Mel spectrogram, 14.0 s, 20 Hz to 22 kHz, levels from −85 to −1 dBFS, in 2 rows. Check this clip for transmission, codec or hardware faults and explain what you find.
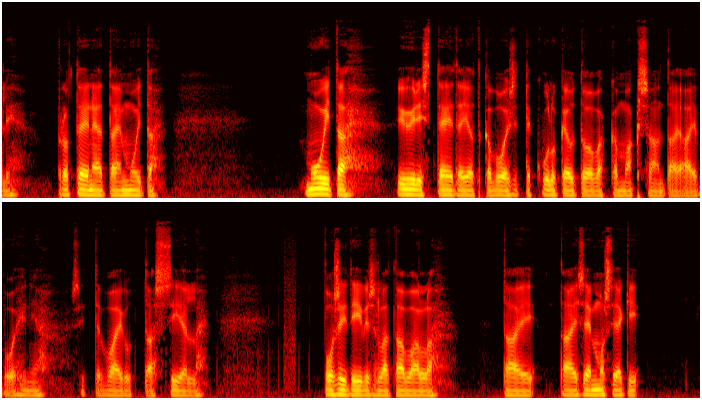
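One fault is present, Wi-Fi interference, from 8.09 to 10.09 s. Across those two seconds a faint, steady ticking sits well beneath the speech, at roughly -35 dB relative to it, repeating about ten times a second. The ticks arrive every 102.4 ms, the beacon interval of a Wi-Fi radio. A transmitter close to the audio circuitry radiates each beacon burst, and the circuit rectifies that energy into a small audible click.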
